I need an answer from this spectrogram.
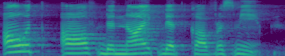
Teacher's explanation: each one unstressed syllable followed by a stressed syllable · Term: iambic tetrameter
